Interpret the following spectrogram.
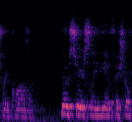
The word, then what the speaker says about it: Rayquaza: Sorry, it's not even Rayquaza, you idiot, it's Rayquaza. No, seriously, the official pronunciation is actually Rayquaza.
